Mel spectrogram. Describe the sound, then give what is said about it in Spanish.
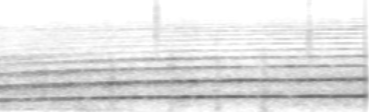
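A loud, steady air-raid siren wails continuously, its tone rising slowly, with faint bomb thuds and crackles beneath it and no voices; a sound effect evoking the Spanish Civil War massacre at Belchite, Zaragoza. “Con estos ruidos de sirenas y bombas está claro que nos retrotraen a un lugar donde se provocó una verdadera masacre en la Guerra Civil Española.”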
